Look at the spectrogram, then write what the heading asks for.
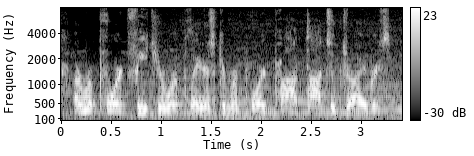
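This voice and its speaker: A man talks at an even, moderate speed as background music plays. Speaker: gaming YouTuber and forum moderator. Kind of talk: commentary monologue. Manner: halting, stumbles over words.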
